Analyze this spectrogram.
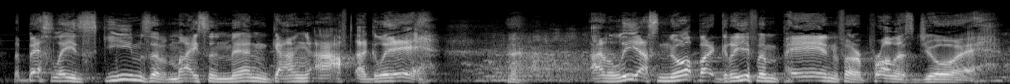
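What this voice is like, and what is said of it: Weak put-on Scottish accent. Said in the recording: “It's written in Scottish dialect, and my Scottish accent's pretty dodgy”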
